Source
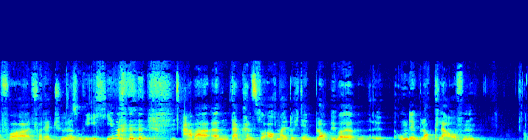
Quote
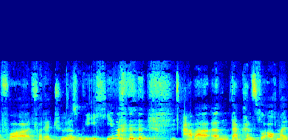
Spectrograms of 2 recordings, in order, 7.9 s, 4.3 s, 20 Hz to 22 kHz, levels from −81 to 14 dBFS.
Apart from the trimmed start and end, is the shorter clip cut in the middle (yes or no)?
no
